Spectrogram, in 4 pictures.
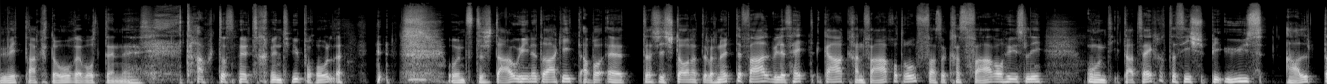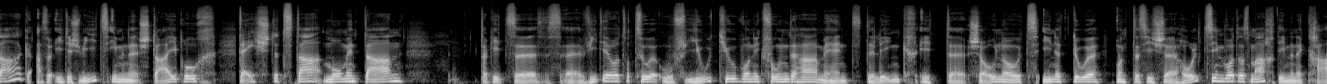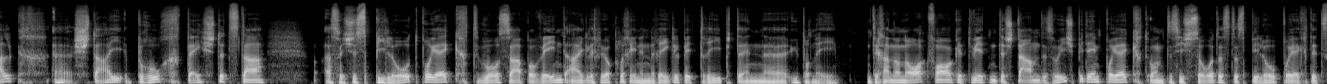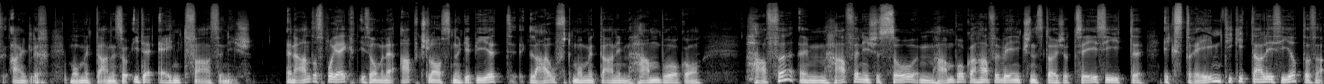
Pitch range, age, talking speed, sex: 90-115 Hz, 40-59, 180 wpm, male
